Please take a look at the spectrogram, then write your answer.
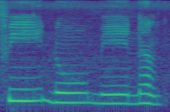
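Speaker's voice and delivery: ফিনোমেনাল slowly broken into syllables. Shown as a demonstration. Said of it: "সিলেবলগুলো ভেঙে ভেঙে". (ফিনোমেনাল ধীরে ভেঙে ভেঙে)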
